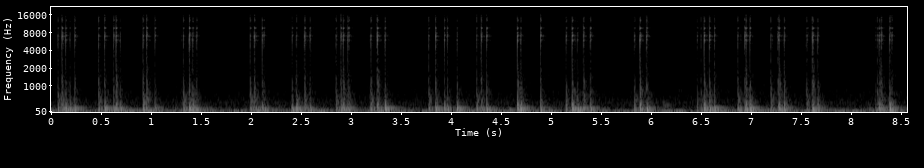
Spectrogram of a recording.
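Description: Fingertips and nails tap quickly on the sides of a clear glass jar full of gummy candies. The result is a steady run of short, dry clicks with bright, high edges that die away almost instantly, sometimes landing in quick pairs, over a constant low rumble.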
